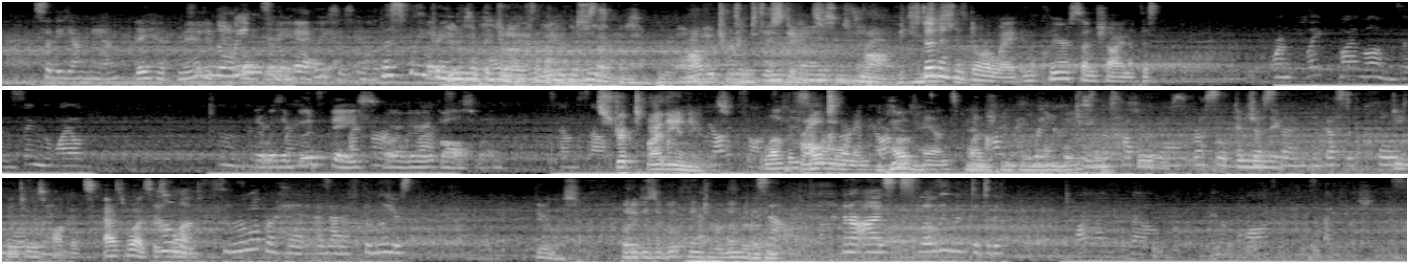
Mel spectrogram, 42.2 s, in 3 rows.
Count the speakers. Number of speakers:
10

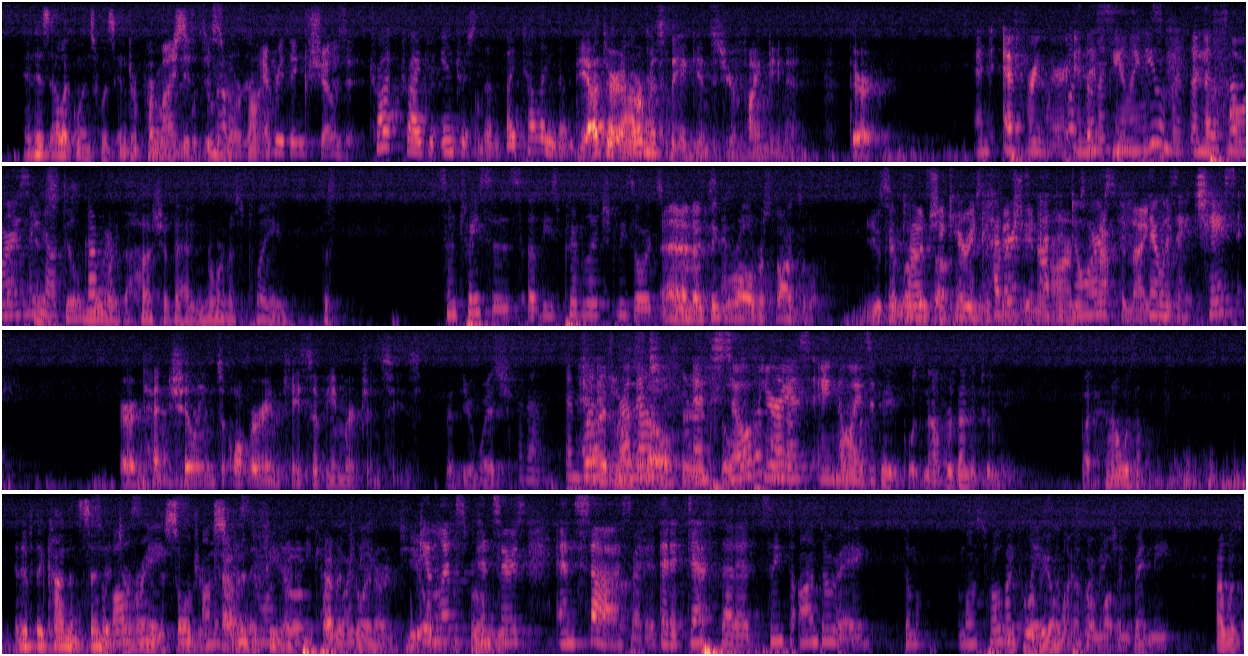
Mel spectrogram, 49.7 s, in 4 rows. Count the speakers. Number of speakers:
10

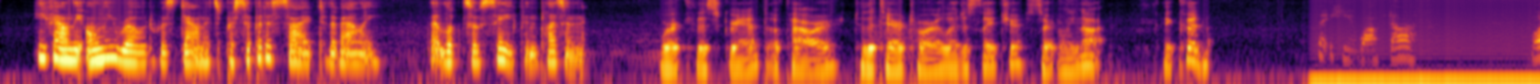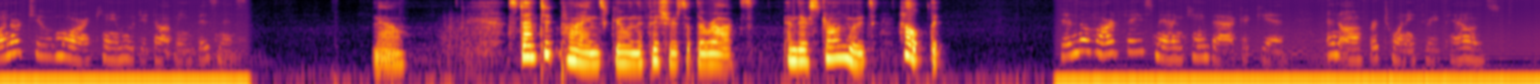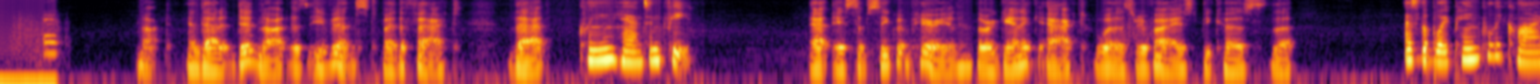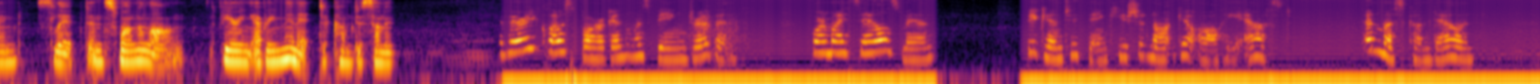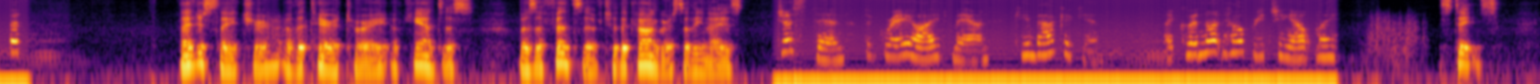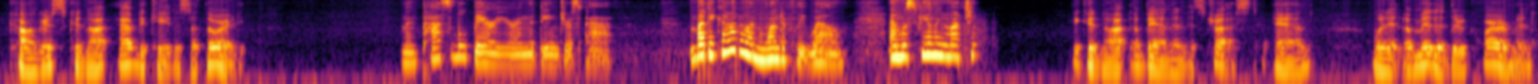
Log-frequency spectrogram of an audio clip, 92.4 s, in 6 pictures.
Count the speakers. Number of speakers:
3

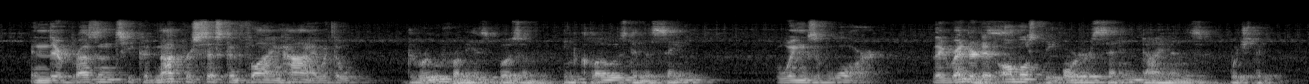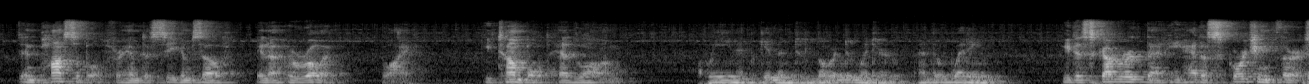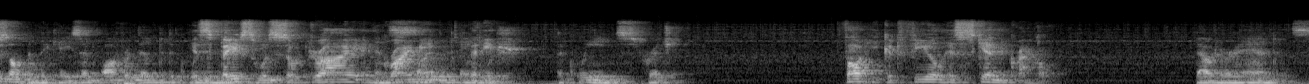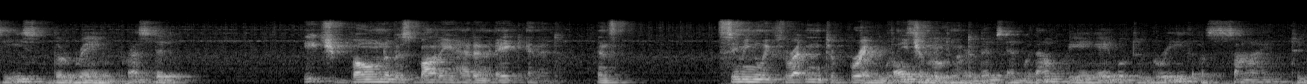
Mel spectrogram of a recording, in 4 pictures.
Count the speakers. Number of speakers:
2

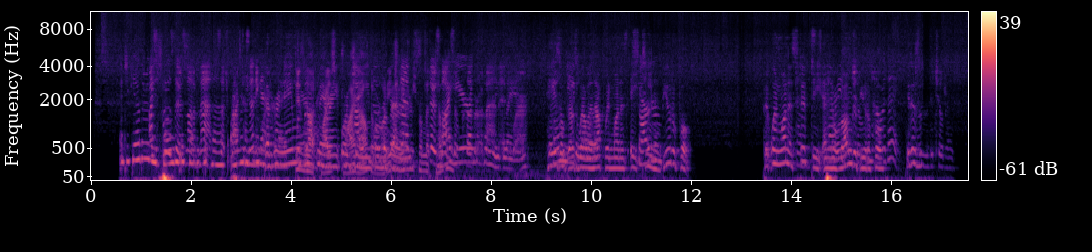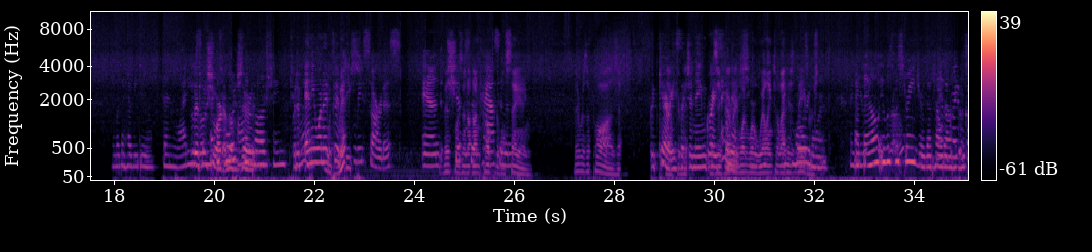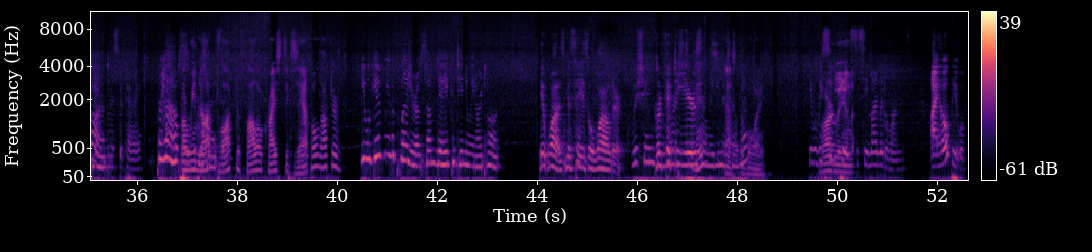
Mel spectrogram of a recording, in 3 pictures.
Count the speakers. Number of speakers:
6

